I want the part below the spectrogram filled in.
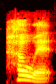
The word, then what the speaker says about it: Poett: And the woman who's in it, her name is Elizabeth Poet, and it's spelled P-O-E-T-T.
